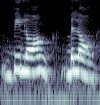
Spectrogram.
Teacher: बिलोंग first जो है वो कम स्ट्रेस है, लॉन्ग, इट इज़ स्ट्रेस्ड। तो अनस्ट्रेस्ड स्ट्रेस्ड, इस तरह का पैटर्न जब बने तो उस फुट को हम बोलेंगे कि यह आयम्ब है। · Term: आयम्बिक फुट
